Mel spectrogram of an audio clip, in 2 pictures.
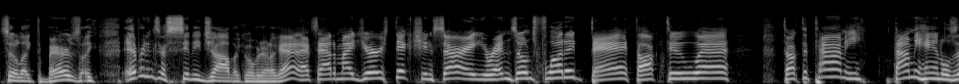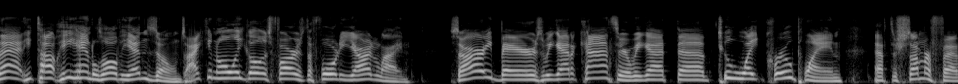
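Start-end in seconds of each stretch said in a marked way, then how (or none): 2.8-19.2 put-on Chicago accent, much higher, slower. Speaker mimics a city worker in charge of Soldier Field: Chicago accent. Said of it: "brilliant Chicago accent".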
